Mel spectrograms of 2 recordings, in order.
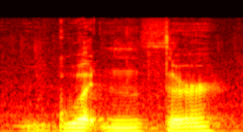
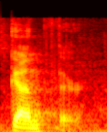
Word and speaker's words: Gunther: first will be Witten Thur did I I'm sure he slaughtered that it's okay it's a silent E it's Gunther Gunther yes yeah my name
